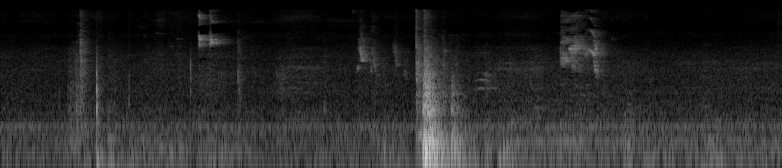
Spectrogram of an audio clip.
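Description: A few short, high bird chirps, with a single dull thump about four seconds in.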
